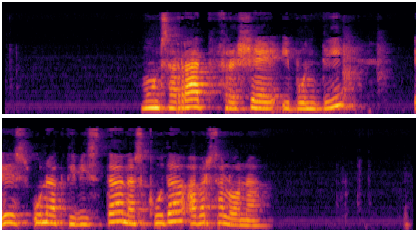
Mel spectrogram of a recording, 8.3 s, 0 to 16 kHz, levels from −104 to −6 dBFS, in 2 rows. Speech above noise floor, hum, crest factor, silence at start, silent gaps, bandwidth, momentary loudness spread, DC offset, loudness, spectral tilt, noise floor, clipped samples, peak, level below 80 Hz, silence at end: 49 dB; none; 20 dB; 1.4 s; none; 11.5 kHz; 10 LU; under 0.1%; -26 LUFS; -6 dB/octave; -74 dBFS; under 0.1%; -8 dBFS; -74 dBFS; 1.5 s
